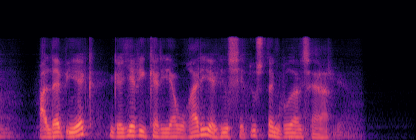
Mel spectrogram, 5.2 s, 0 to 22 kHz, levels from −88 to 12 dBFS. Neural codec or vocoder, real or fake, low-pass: codec, 16 kHz, about 1 kbps, DyCAST, with the encoder's durations; fake; 7.2 kHz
